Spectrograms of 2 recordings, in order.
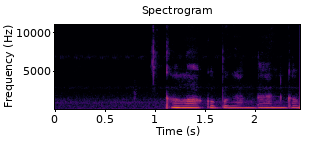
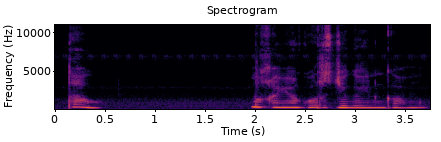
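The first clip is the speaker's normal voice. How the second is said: normal talking voice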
